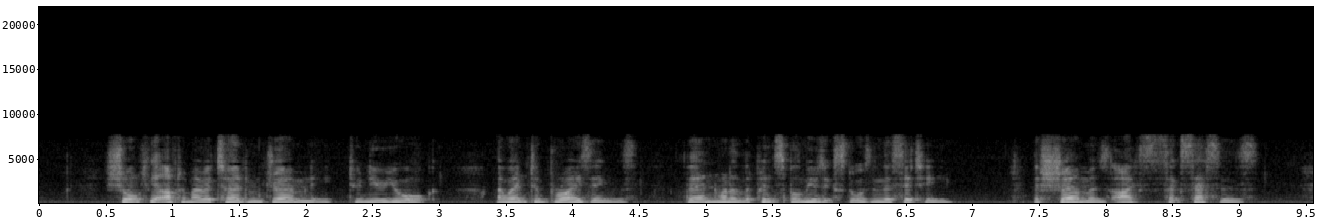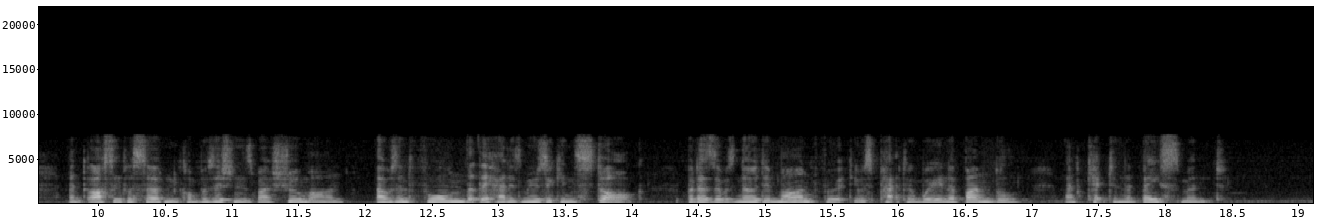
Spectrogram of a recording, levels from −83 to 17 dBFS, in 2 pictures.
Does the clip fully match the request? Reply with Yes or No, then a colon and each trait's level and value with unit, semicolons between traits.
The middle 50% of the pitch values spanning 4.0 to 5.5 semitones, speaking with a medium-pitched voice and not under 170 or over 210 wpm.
Yes: average, 4.5 semitones; medium, 180 Hz; fast, 205 wpm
